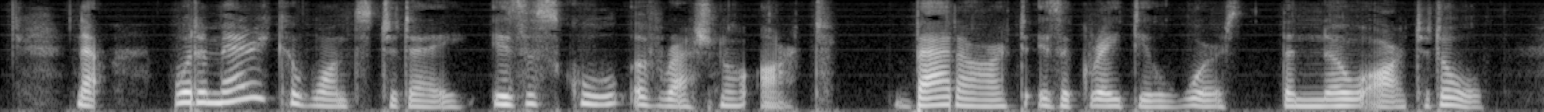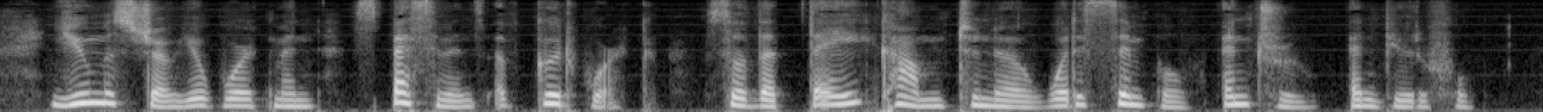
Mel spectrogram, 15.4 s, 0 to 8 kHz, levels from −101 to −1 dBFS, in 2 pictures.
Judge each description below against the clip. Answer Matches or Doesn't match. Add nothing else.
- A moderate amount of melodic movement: Matches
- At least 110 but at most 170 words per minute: Doesn't match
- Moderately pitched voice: Matches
